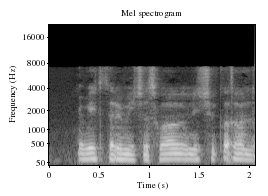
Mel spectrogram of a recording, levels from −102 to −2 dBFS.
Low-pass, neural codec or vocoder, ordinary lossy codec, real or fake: 7.2 kHz; codec, 16 kHz, 1 kbps, FunCodec, trained on LibriTTS, 50 frames a second; MP3, 48 kbps; fake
